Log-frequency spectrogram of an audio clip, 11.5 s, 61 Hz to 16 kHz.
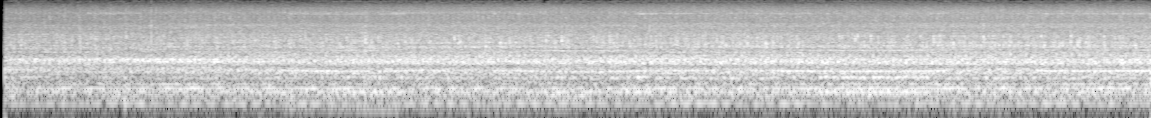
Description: Chrysler Town and country 3.3 liter engine rattling noise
